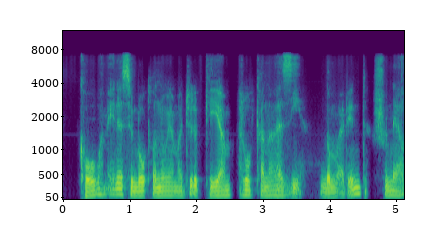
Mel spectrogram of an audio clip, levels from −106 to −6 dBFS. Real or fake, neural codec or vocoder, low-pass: fake; codec, 16 kHz, 0.5 kbps, X-Codec, HuBERT features, trained on LibriSpeech; 7.2 kHz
